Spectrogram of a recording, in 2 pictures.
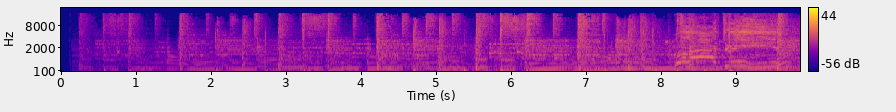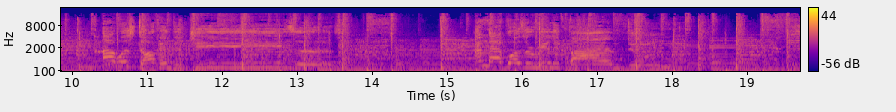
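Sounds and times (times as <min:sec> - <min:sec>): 
bass: 0:00.1 - 0:19.7
drums: 0:00.1 - 0:19.7
guitar: 0:00.1 - 0:19.7
organ: 0:00.3 - 0:19.7
vocals: 0:08.0 - 0:14.2, 0:15.2 - 0:18.5, 0:19.5 - 0:19.7.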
